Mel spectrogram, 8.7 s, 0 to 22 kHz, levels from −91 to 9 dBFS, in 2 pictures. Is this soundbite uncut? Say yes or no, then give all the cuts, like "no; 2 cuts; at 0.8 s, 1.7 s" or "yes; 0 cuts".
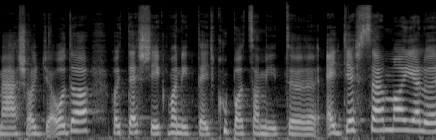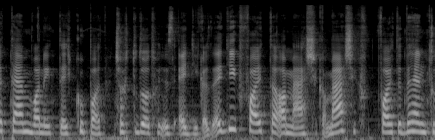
no; 1 cut; at 5.4 s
